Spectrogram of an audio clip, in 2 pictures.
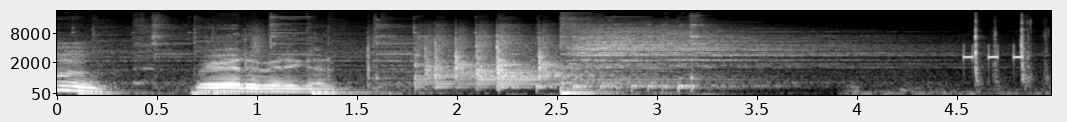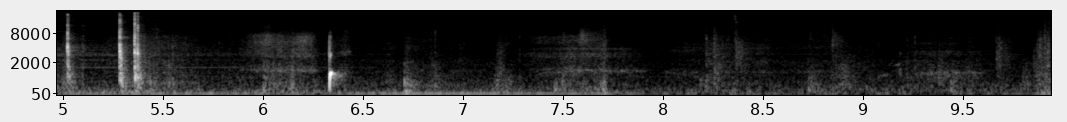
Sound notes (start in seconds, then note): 1.9 jazzy music; 4.5 typing on keyboard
